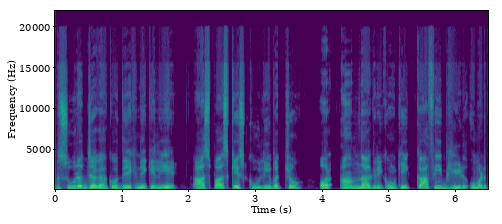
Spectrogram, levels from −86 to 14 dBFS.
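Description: At 0.39 s and again at 0.43 s, two short concealed packet losses occur back to back in the speech. Each time about 20 ms never arrived. The decoder extended the preceding sound, then blended back. Together they form a brief smear lasting to 0.47 s.

At 4.37 s a burst of packet loss removes about 60 ms. The receiver held the last sound and faded it, giving a short buzz or hiss until 4.45 s. Speech then resumes with that stretch missing.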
